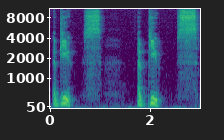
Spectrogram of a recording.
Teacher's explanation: When you pronounce this word abuse, make sure that the oo is really short. It's clipped before the unvoiced s at the end.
